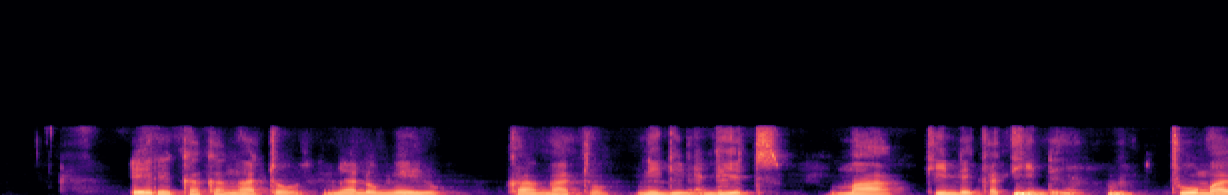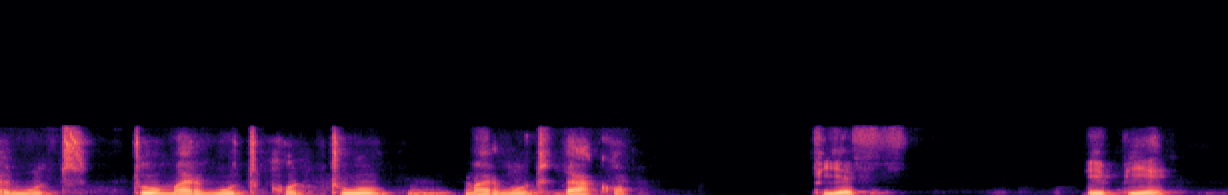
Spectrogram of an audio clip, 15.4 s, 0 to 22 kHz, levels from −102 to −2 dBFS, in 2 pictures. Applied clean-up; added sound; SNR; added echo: neural mask model Resemble Enhance denoiser.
